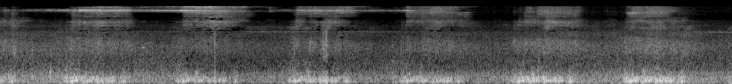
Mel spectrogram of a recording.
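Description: Tank cars of a BNSF crude oil unit train rolling past on a curve. The wheels rumble in a regular beat that swells about once a second, and a thin high flange squeal sounds in the first couple of seconds.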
